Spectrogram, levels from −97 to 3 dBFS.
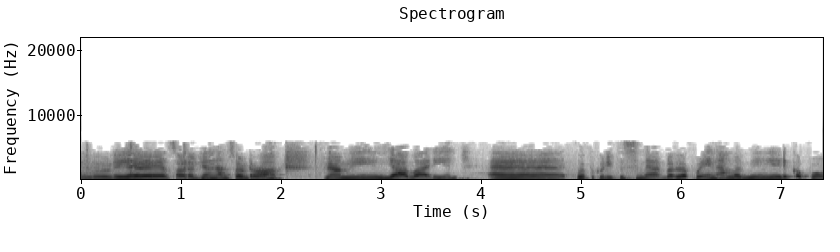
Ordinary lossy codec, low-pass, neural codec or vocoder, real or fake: MP3, 24 kbps; 7.2 kHz; codec, 16 kHz, 0.5 kbps, X-Codec, HuBERT features, trained on general audio; fake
